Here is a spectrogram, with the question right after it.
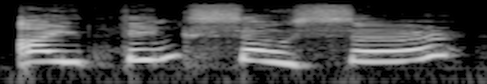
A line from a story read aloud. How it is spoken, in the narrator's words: said Peoria timidly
